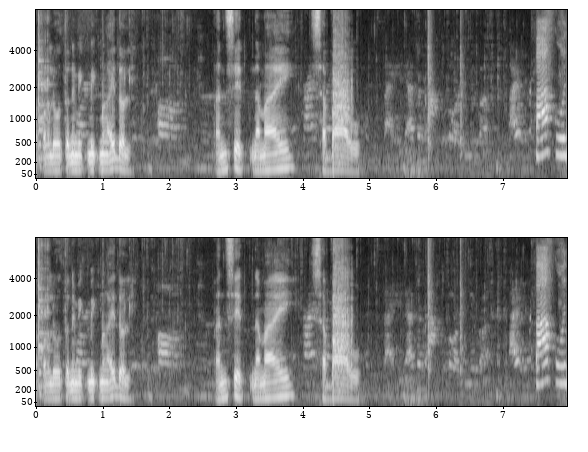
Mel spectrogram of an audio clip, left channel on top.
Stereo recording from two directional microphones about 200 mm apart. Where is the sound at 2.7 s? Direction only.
10° right (ahead or behind).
